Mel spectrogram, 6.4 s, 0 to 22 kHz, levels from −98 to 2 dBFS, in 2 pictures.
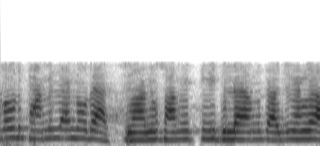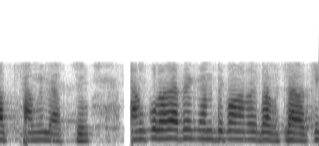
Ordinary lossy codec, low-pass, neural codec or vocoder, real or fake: none; 3.6 kHz; codec, 16 kHz in and 24 kHz out, 1.1 kbps, FireRedTTS-2 codec; fake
